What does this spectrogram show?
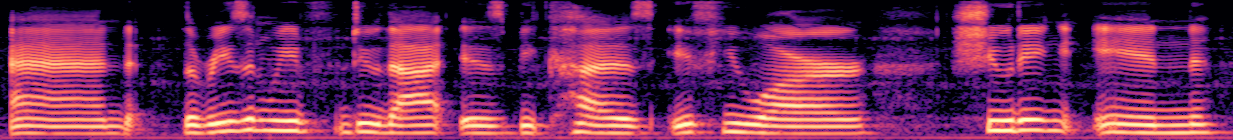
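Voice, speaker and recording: A slightly hoarse woman giving a casual, chatty product demonstration, with frequent fillers and wry asides. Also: sits low, slow pace. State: a little hoarse. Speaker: instructor demonstrating a recorder.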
